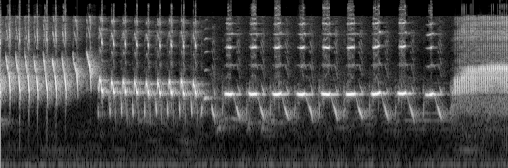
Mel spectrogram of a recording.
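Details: Canary singing vigorously, its song filled with the clicking call of the prinia: fast high trills stepping downward, then a run of sharp down-swept notes about five per second, ending in a buzzy burst.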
